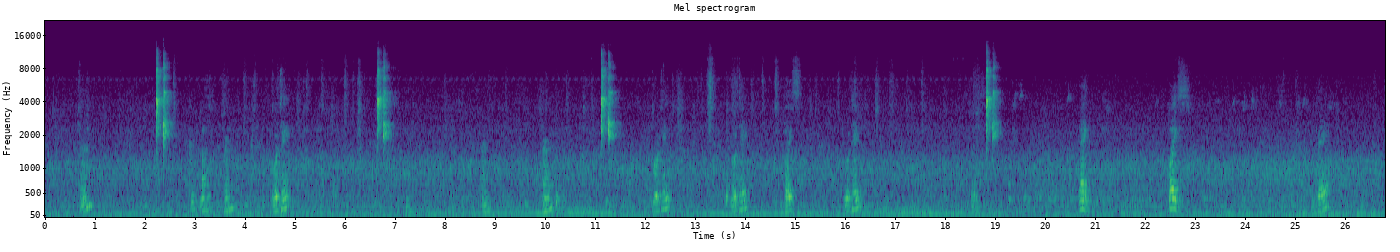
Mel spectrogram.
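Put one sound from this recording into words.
A man gives short commands to a dog in a calm voice, close by.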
